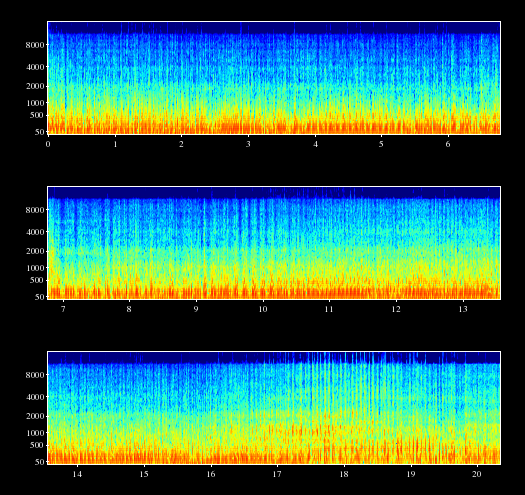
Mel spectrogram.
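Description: A Harley-Davidson V-twin touring motorcycle rumbles as it cruises at low speed.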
